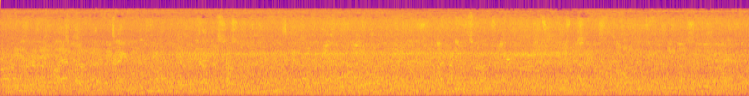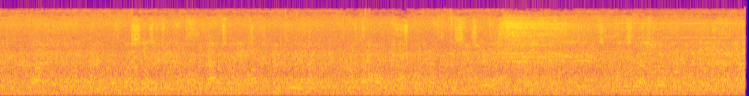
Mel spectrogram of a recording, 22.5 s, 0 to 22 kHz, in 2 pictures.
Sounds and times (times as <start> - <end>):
Speech: 0.0 - 22.4.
